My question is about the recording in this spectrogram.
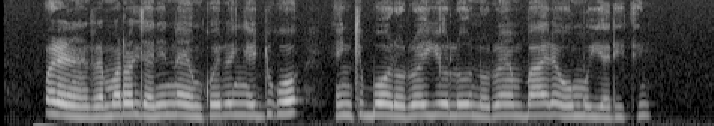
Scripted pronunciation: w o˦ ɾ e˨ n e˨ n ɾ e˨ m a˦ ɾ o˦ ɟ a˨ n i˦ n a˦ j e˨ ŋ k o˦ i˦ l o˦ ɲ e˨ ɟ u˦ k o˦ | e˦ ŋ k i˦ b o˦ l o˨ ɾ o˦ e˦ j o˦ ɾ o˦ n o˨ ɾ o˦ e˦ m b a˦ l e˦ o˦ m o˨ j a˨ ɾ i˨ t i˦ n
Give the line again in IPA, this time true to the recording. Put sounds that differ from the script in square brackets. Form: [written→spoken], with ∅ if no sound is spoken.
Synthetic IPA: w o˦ ɾ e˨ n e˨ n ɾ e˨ m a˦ ɾ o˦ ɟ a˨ n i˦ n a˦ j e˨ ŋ k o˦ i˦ [l→ɾ] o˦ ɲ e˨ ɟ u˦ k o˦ | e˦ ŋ k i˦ b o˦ [l→ɾ] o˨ ɾ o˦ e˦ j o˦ [ɾ→l] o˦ n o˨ ɾ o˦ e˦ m b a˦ [l→ɾ] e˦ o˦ m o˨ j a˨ ɾ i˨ t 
